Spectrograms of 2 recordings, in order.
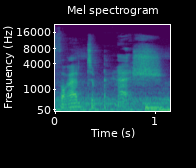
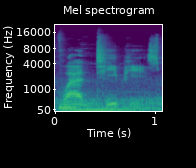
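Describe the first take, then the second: First: The name ends with an sh sound. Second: The name ends with a plain s sound. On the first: The speaker calls it right. "but it's Vlad Tepesh" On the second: The speaker calls it wrong. "I always thought it was Vlad Tepees"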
